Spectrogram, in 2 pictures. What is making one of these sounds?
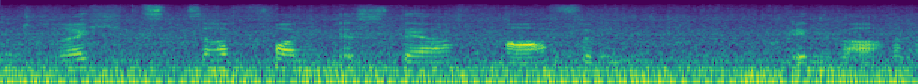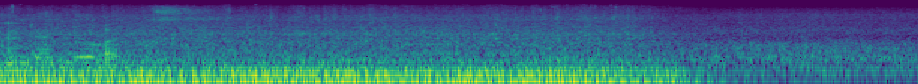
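A boat engine rumbles steadily up close.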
